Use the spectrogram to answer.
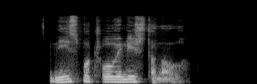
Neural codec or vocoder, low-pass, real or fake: codec, 44.1 kHz, 2.6 kbps, DAC; 9.9 kHz; fake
